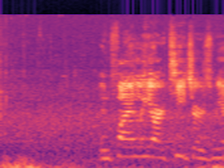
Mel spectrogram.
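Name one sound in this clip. A man speaks into a microphone through loudspeakers.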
